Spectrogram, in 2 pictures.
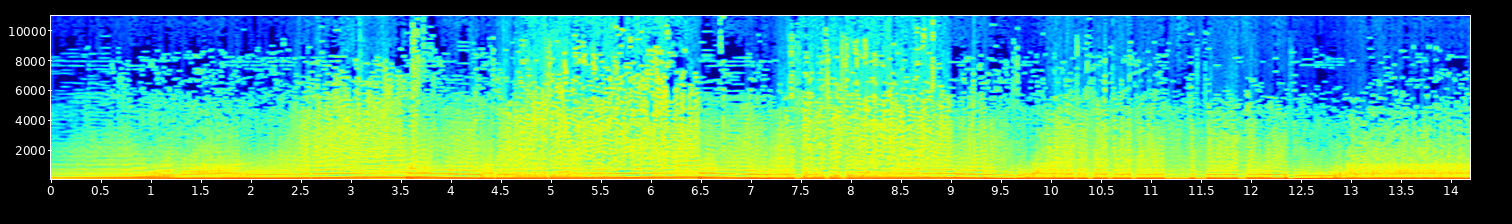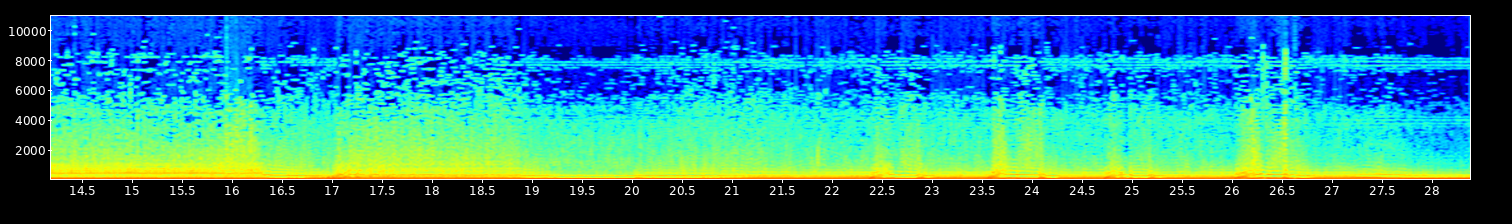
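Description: Honda S2000's inline-four engine, heard from inside the cabin, accelerating up through the gears: the revs climb and drop back at each of several upshifts, hold steady at a cruise, then rise and fall quickly several times near the end as it downshifts. The shifts are made without the clutch pedal by an aftermarket paddle-shift actuator on the stock manual gearbox.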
